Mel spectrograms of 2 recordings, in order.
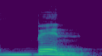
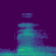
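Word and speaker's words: בן: hijo cabe resaltar que la palabra hijo en hebreo se dice ven así se dice ven tomen nota y se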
